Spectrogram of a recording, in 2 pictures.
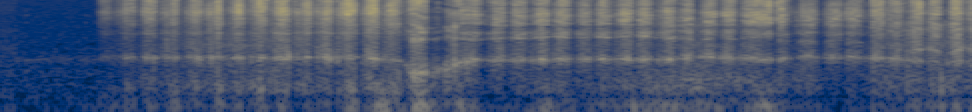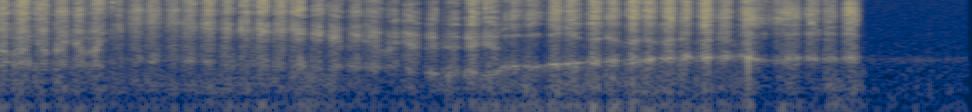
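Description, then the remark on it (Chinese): Rapid, steady scrubbing strokes of someone cleaning and rinsing their mouth in a bathroom, a brisk wet brushing rhythm that runs for about nine seconds without pause, with no voices. “您稍等一下，奴先爬着去卫生间漱完口，就来服侍主人”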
